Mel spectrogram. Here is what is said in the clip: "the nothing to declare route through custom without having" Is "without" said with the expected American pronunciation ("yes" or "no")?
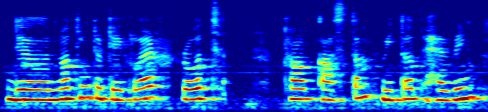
no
